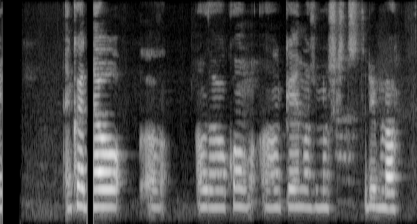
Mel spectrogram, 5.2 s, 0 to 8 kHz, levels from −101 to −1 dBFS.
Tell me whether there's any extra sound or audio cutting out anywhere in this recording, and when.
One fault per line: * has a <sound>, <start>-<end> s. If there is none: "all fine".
* has a dropout, 1.1-1.2 s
